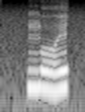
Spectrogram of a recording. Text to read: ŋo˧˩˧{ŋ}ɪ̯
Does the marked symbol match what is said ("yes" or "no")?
no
